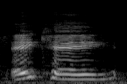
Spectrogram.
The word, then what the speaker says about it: Akhekh: It's Akheknan. I don't know. Akhek? I don't even know how to say it, girl. But I swear I did the research. Okay, so it's Akhekh. If you want to learn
